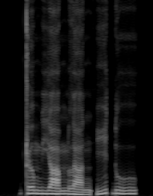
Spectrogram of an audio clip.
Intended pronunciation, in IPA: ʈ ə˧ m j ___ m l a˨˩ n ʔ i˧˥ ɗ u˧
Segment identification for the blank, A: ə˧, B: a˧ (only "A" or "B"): B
